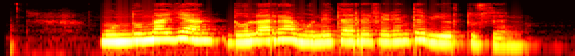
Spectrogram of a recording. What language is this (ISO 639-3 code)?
eus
